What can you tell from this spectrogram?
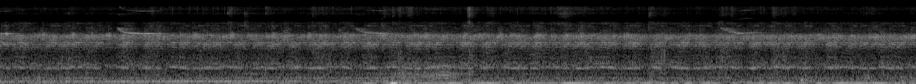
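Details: Frogs fill a spring 2021 lakeside sunset at an RV camp with a constant high trilling chorus and a lower pulsing hum. Road noise rumbles low, with a brief knock near the middle and a few falling whistles from birds.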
